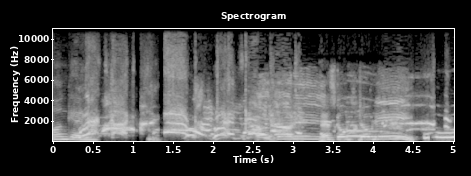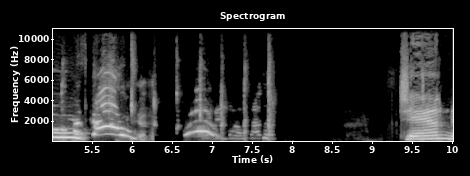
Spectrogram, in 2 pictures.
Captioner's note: cheering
